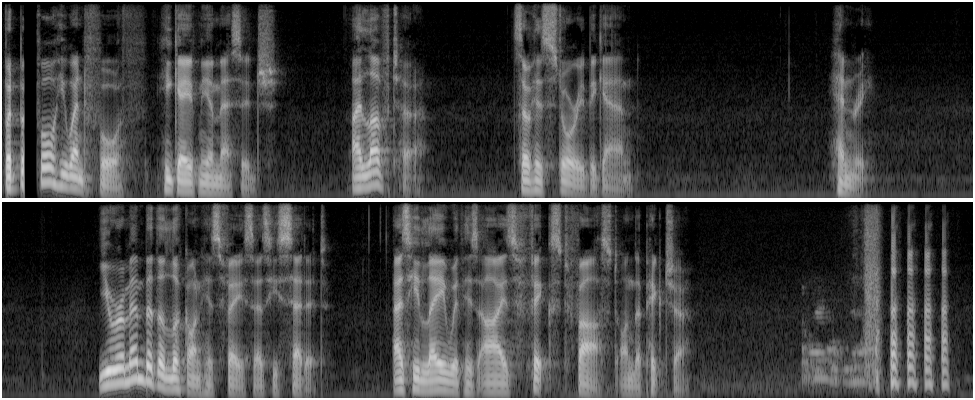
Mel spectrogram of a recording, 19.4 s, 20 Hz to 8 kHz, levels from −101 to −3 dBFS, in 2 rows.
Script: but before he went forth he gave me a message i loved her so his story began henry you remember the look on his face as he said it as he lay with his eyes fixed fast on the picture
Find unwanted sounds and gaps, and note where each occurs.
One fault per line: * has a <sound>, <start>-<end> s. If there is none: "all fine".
* has a dropout, 0.2-0.3 s
* has a laugh, 17.7-19.2 s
